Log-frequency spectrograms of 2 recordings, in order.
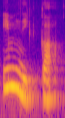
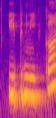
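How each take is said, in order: First: An m sound comes before nikka. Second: A b sound comes before nikka. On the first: The speaker calls it right. "یم نیکا سوالیه" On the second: The speaker calls it wrong. "ایب نیکا نباید بگین"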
